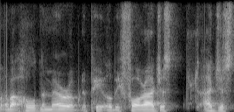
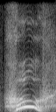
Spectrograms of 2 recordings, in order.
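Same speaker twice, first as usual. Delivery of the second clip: high whew; 6 dB louder than usual. Real, not acted. Reacting to a chat suggestion.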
